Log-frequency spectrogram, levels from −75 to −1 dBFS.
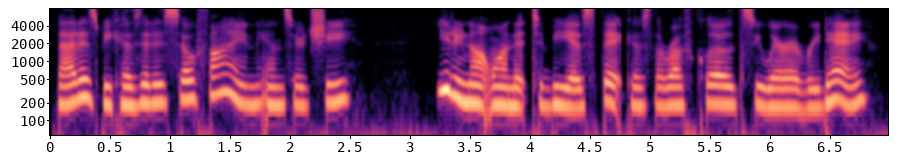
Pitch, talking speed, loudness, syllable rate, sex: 205 Hz, 225 wpm, -17 LUFS, 5.4 syllables/s, female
